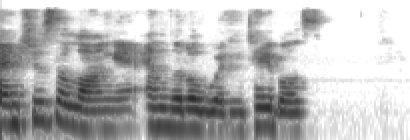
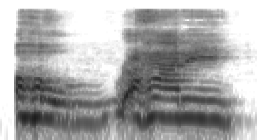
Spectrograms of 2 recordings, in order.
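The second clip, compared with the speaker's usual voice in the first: mildly dismal cry; 4 semitones higher, much slower than usual. A narrator's reading. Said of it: "he cried dismally".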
